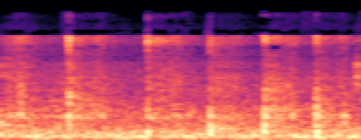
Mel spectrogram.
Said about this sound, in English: She's slapping her diaper, which is full of urine. Oh, well. that diaper's going to get a little more heavy here.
